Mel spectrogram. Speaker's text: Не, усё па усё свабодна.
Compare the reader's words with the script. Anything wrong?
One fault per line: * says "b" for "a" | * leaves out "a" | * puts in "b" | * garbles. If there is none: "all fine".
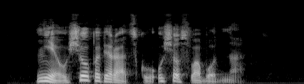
* puts in "пірацку"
